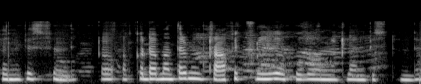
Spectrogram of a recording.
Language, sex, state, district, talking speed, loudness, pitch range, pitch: Telugu, female, Andhra Pradesh, Manyam, 140 wpm, -16 LUFS, 220-245 Hz, 235 Hz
